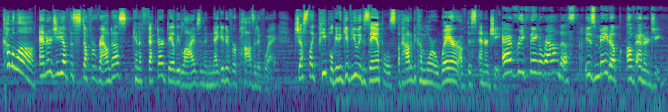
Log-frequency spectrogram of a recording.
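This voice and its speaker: A woman's voice: mid-range voice, animated, a little fast, a bit bright, soft background music. Upbeat Philadelphia woman in her thirties. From Pennsylvania, USA. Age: 30s. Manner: upbeat, encouraging, self-deprecating asides. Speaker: professional organizer. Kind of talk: instructional talk to camera.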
